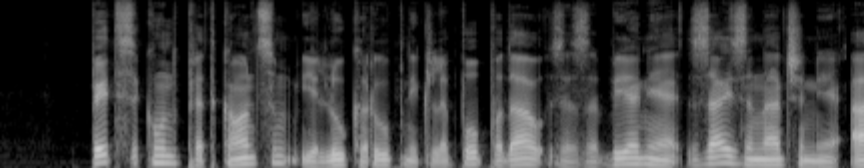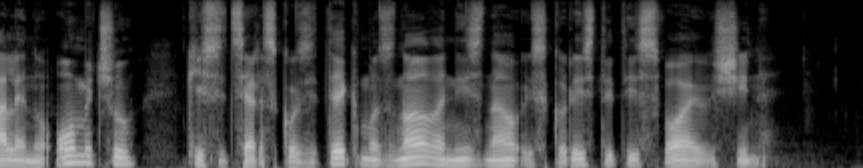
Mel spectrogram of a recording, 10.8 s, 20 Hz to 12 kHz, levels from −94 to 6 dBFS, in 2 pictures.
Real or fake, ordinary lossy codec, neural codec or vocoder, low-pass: fake; none; vocoder, 24 kHz, 100 mel bands, Vocos; none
